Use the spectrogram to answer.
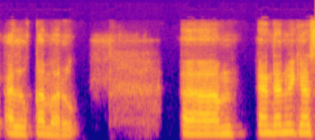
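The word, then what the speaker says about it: القمر: be a shimsu and here the lime is pronounced and the correct pronunciation will be al-kamaru um and then we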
